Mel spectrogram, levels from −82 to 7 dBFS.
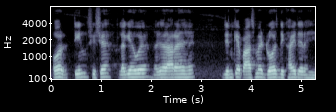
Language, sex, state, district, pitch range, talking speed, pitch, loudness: Hindi, male, Chhattisgarh, Bilaspur, 130-145 Hz, 190 wpm, 135 Hz, -16 LUFS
